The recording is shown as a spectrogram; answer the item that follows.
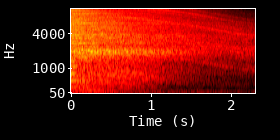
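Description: Title-card sound effect for a TV programme: the tail of a musical hit fading away, its tones sliding steadily downward in pitch.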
